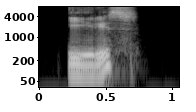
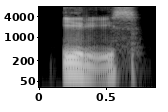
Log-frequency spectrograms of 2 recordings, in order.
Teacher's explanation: ирис ударение падает на первый слог ирис ударение падает на второй слог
